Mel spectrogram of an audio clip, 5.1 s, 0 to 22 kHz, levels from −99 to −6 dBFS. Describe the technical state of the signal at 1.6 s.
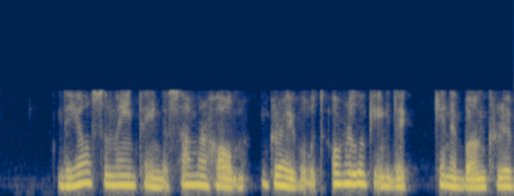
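At 1.6 s the speech passes through the G.729 codec for the whole clip, rebuilt from low-rate filter and pulse models, likely near 8 kbit/s; nothing above about 3.8 kHz survives, so it sounds rough and synthetic.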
